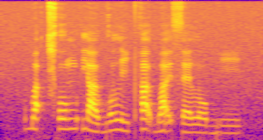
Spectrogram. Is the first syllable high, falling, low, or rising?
high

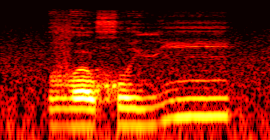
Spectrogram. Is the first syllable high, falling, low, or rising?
low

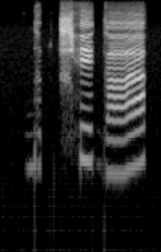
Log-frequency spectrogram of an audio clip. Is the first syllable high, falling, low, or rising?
low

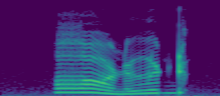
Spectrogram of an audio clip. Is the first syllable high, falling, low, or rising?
falling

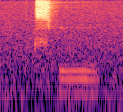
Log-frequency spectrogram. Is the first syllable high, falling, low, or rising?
high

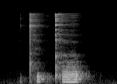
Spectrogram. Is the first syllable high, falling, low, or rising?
rising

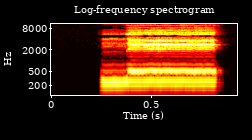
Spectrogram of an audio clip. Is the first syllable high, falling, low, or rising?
high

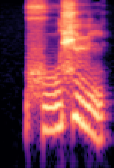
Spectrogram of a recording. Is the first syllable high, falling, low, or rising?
rising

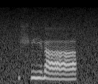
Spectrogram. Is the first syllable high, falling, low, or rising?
high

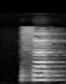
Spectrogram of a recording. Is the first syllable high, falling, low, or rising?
falling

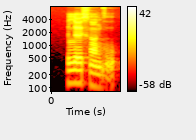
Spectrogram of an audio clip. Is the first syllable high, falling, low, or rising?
high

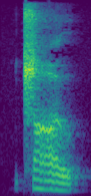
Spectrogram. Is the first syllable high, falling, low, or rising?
falling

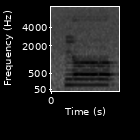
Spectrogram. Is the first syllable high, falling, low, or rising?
high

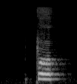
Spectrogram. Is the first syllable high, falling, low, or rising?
high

